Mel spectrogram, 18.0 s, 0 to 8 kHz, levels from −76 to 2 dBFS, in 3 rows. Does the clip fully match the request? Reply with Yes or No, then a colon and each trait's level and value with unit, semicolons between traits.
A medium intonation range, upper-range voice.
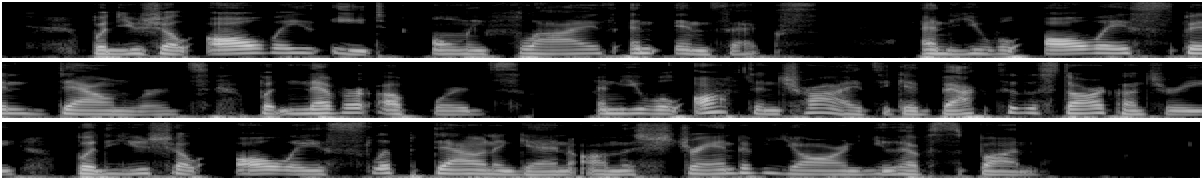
No: average, 3.1 semitones; medium, 155 Hz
